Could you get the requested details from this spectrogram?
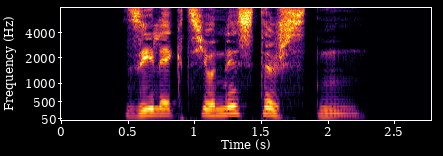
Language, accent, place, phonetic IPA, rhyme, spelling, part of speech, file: German, Germany, Berlin, [zelɛkt͡si̯oˈnɪstɪʃstn̩], -ɪstɪʃstn̩, selektionistischsten, adjective, De-selektionistischsten.ogg
- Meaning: 1. superlative degree of selektionistisch 2. inflection of selektionistisch: strong genitive masculine/neuter singular superlative degree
